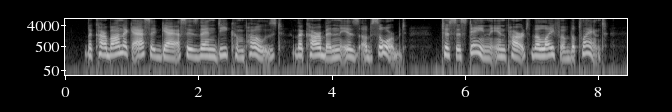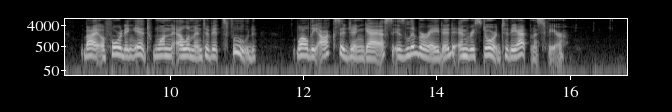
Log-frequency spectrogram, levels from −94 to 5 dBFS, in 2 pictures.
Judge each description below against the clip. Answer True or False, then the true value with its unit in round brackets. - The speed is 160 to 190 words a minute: False (140 wpm)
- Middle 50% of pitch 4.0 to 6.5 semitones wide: False (3.3 semitones)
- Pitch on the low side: False (215 Hz)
